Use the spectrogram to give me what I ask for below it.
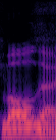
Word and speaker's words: Molde: Norwegian team, Modell. You told me before this was Haaland's first team that he came up with, correct? How do you say that name? Molde, I think. Molde, yeah.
